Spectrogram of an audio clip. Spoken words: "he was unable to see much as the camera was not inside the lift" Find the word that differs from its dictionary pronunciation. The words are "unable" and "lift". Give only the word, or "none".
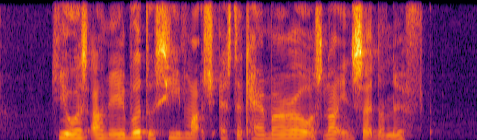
none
